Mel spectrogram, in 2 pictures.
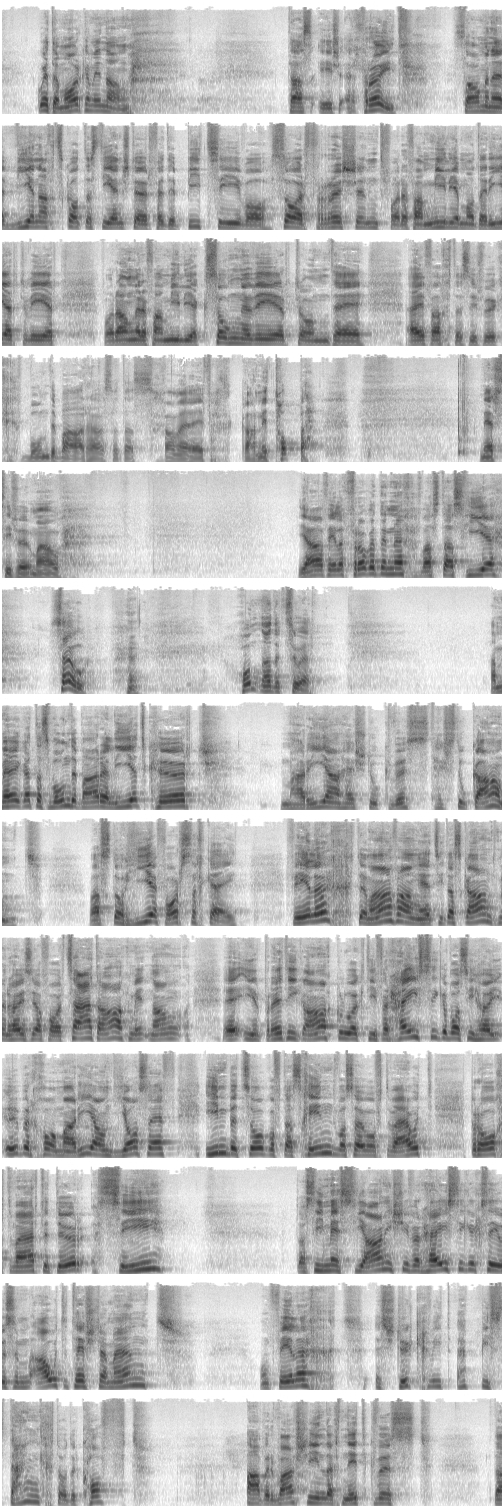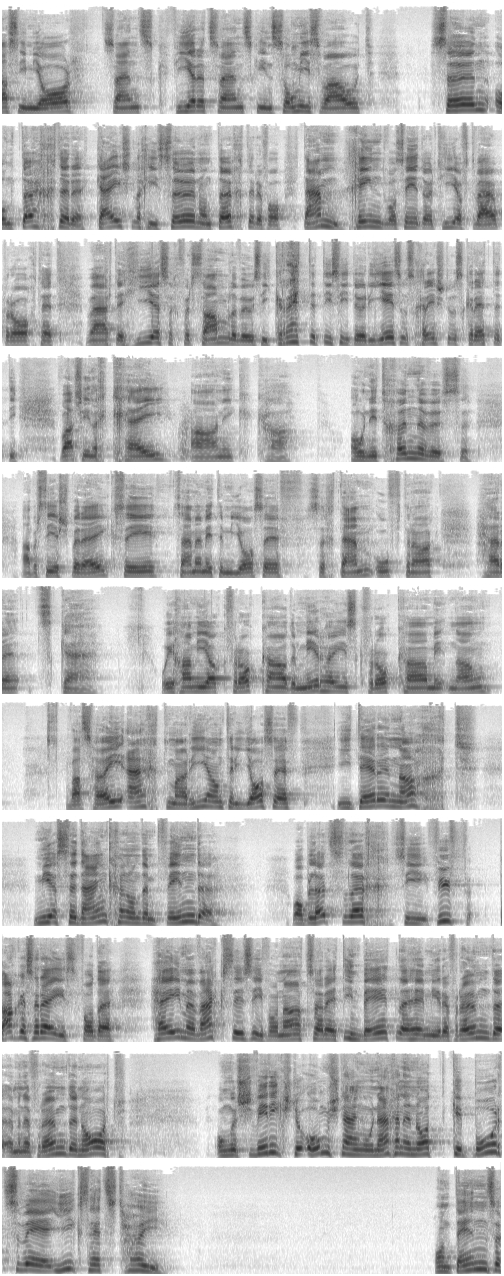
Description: Weihnachten ~ FEG Sumiswald - Predigten Podcast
